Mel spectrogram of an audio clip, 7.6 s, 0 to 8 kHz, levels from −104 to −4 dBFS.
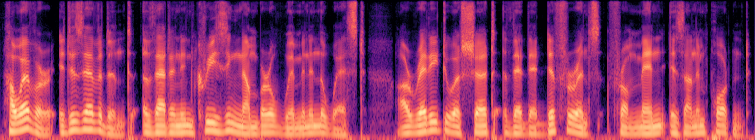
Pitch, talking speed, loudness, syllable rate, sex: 100 Hz, 190 wpm, -18 LUFS, 6.0 syllables/s, male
